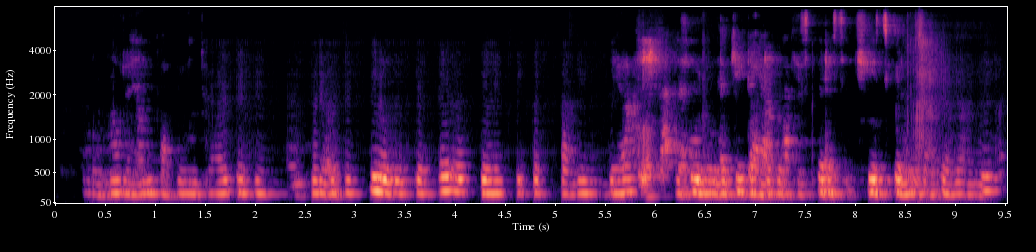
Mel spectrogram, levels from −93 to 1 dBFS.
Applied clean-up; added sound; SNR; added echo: neural mask model DeepFilterNet 3.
